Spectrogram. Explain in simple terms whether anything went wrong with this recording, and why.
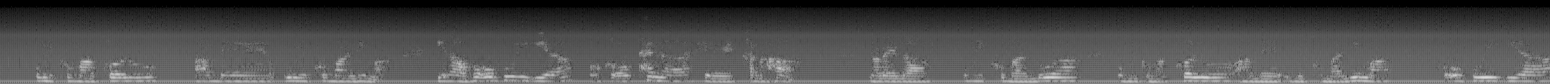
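Mains buzz runs from start to finish under the speech, fairly loud. A dimmer, rectifier or poorly shielded cable let sharp electrical spikes from the 50 Hz power supply into the recording, twice per cycle, creating a steady, raspy buzz reaching well above the hum itself.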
